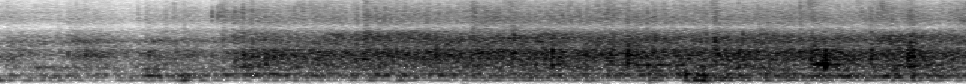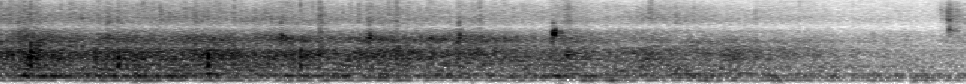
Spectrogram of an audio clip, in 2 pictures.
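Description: Audience applauding, swelling in about a second in and fading away near the end.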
